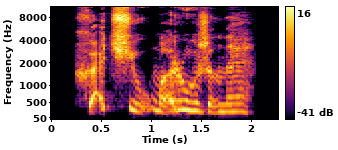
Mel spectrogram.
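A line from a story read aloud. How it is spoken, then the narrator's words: Tearful whisper. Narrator (Russian): Шепчу сквозь слезы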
